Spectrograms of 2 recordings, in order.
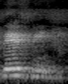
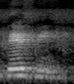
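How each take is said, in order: First: Have is shortened and joined to they. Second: Have is shortened and joined to they.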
